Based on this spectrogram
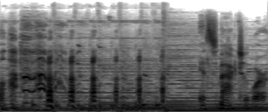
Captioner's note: laughing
